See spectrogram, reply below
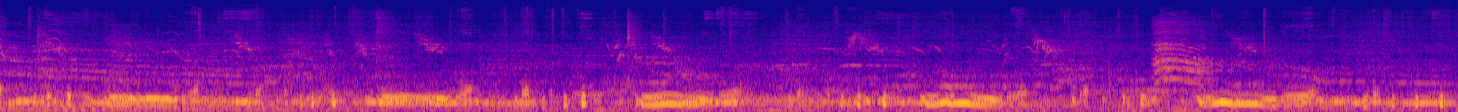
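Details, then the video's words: Rolling, guttural coos from male pigeons run almost continuously, swelling and fading in waves, with a few faint higher chirps above. "Pigeon sounds attract pigeons || Male pigeon Sound"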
